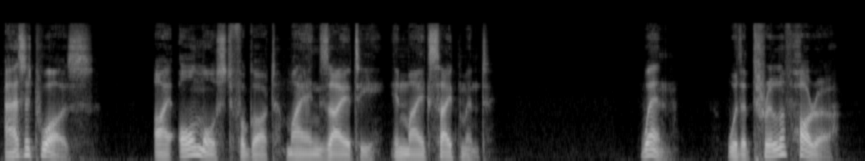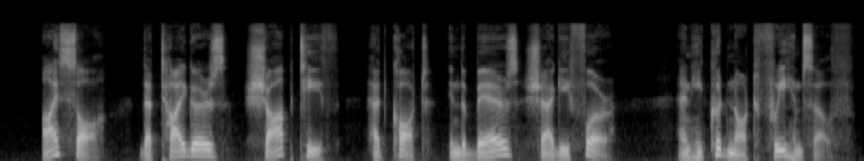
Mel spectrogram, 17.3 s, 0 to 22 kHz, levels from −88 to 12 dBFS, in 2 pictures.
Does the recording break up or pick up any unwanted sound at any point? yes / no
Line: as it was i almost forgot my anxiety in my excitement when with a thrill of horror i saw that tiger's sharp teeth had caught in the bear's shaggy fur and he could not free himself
no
